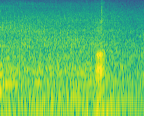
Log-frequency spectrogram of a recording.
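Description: Steady low background noise with no clear source, and one short voiced syllable from the man about one and a half seconds in.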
